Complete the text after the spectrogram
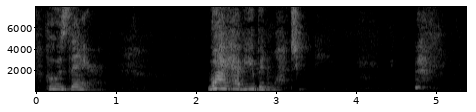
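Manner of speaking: hissed voice. A creature hidden in shadow calls to someone who has been watching it, hissing. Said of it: "The creature's voice hissed from the shadow".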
